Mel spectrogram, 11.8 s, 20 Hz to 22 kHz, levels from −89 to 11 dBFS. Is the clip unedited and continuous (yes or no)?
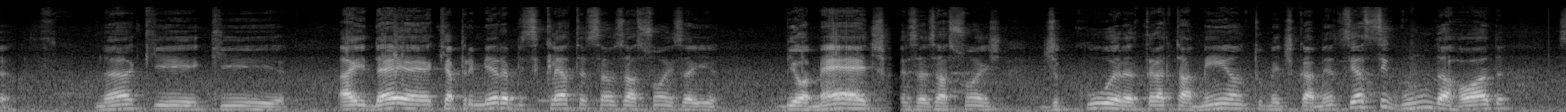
yes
